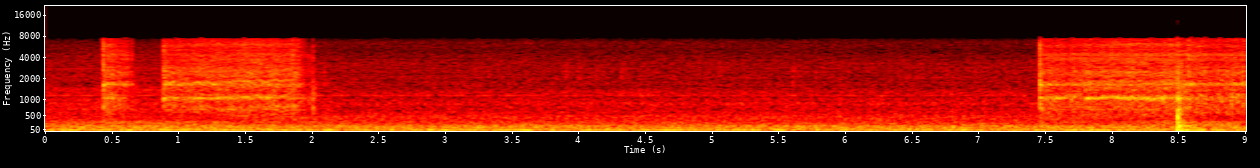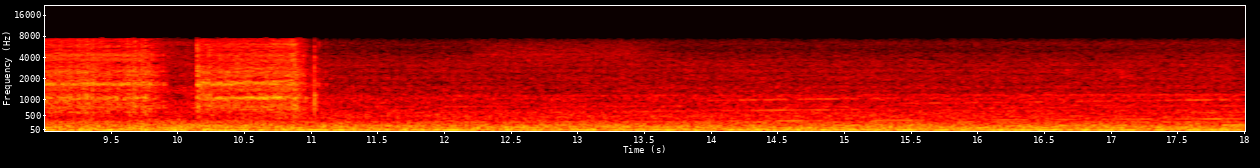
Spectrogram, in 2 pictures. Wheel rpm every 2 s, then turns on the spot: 60, 10, 0, 20, 100, 40, 0, 0, 0.
none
